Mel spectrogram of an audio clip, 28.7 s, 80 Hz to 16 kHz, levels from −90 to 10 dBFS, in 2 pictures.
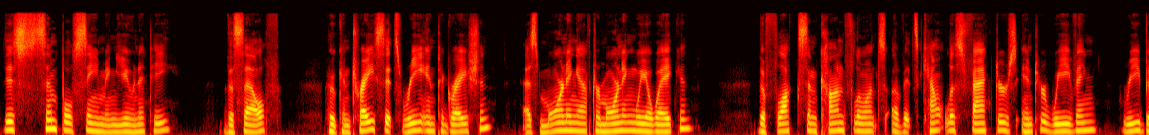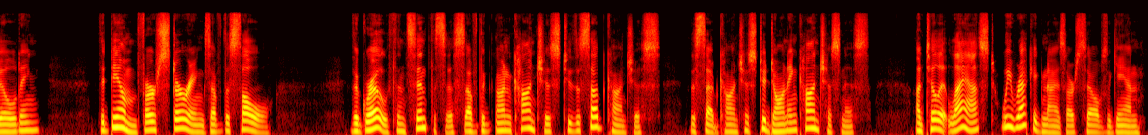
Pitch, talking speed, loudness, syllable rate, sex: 165 Hz, 115 wpm, -22 LUFS, 4.2 syllables/s, female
